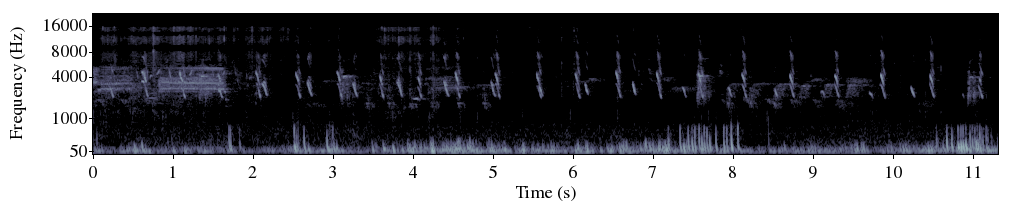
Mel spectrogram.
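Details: American robin chicks about a week old in their nest, with thin high-pitched chirps in rapid clusters, partly masked by steady low-frequency rumbling and handling noise.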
